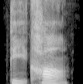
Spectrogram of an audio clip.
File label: "抵抗", Chinese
